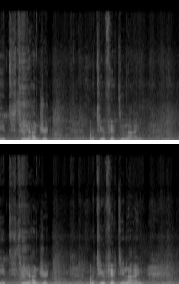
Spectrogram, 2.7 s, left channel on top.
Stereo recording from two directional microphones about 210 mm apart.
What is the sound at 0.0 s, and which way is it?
Speech, 15° left (ahead or behind).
